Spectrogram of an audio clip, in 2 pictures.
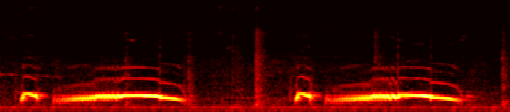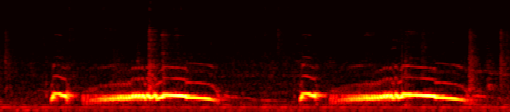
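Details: Spotted dove lure call meant to draw replies from other doves: four phrases, each a short rising note followed by a long, steady, slightly falling mellow coo, repeating about every two and a half seconds, with a faint steady hum beneath.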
